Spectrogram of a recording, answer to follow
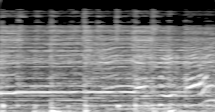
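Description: Live band music led by a side-blown bamboo flute holding one long note, then sliding up near the end, over a drum beat and bass.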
